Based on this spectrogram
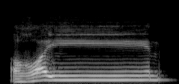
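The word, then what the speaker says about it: غين: এই জায়গা থেকে আপনার মোটা আওয়াজে তিন আলিফটা নিয়ে উচ্চারণ করতে হবে। গয়িন।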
